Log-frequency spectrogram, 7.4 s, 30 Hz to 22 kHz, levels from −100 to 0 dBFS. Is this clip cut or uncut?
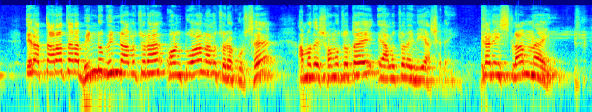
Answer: cut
